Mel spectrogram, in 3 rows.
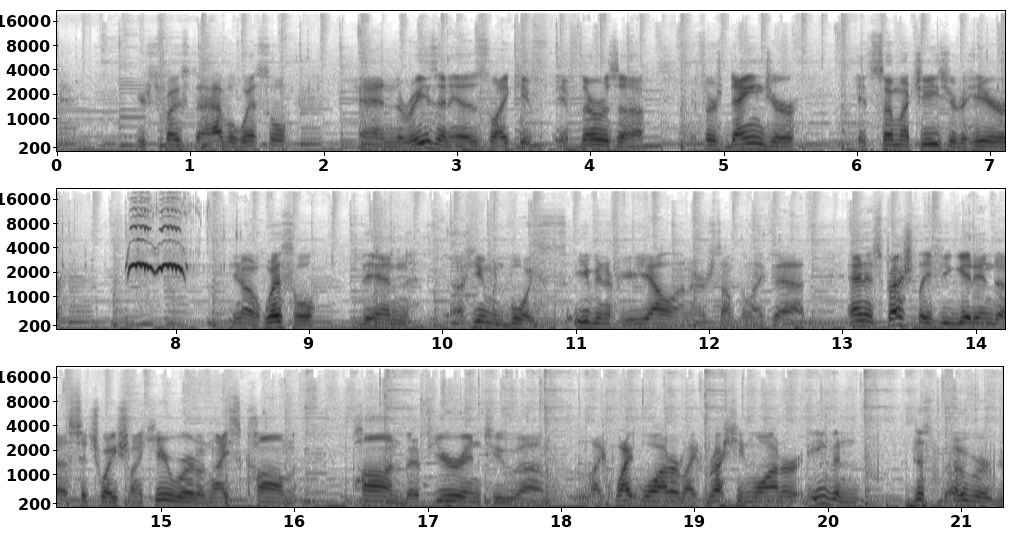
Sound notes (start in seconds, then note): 7.6 whistles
